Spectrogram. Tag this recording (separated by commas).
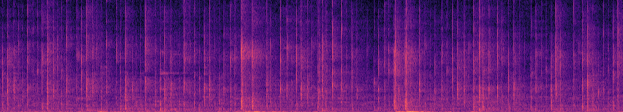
tap dancing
